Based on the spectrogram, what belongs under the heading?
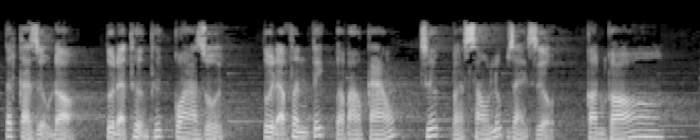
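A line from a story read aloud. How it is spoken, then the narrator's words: Soft, surprised. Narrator (Vietnamese): ngạc nhiên … vừa đặt vừa khẽ nói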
